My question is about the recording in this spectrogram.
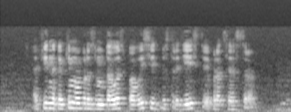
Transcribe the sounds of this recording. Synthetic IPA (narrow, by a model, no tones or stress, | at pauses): ɐ̰fʲinəkɐkʲimo̞bɾəzəmʊd̪ɐlˠosʲpɐvɨsʲɪtʲbɨst̪ɾɐdʲejst̪vʲɪ̰jə̰pɾɐt̪sɛsːə̰ɾə̰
